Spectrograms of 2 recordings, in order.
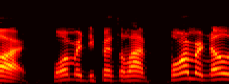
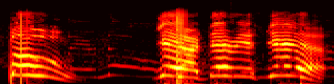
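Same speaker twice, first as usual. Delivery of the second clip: much higher, louder Boom and Yeah shouts; ecstatic cheering; 11 semitones higher, 13 dB louder, much slower than usual. Real, not acted. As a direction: cheer the hit like you're in the stands. Cheering a big defensive hit.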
